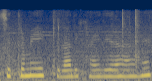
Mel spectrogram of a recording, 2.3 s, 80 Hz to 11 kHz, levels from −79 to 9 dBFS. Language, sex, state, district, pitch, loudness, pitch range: Hindi, female, Chhattisgarh, Raipur, 225 Hz, -14 LUFS, 220-245 Hz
